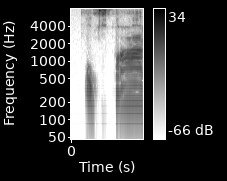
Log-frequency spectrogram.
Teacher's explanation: Ro sukun didahului fathah itu jadi tebal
